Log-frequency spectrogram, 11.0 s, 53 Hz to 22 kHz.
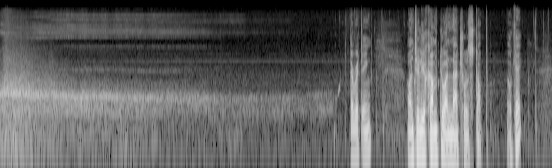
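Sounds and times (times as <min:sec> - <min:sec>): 
slow breath pushed out through clenched teeth: 0:00.0 - 0:06.8
speech: 0:07.0 - 0:10.6.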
